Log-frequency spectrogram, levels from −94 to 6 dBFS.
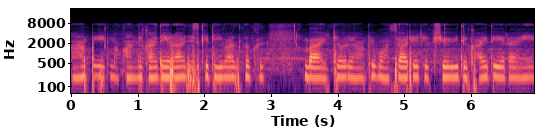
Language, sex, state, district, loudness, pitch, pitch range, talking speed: Hindi, female, Bihar, East Champaran, -21 LUFS, 195 Hz, 190-200 Hz, 215 wpm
